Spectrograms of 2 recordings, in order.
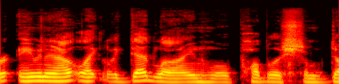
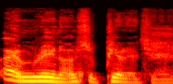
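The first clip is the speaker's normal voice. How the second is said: mock French Canadian caveman voice, lightly done; French Canadian accent; 2 semitones lower than usual. Friend parodies Reno's movie snobbery in French Canadian accent. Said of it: "Your French Canadian accent's horrible".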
